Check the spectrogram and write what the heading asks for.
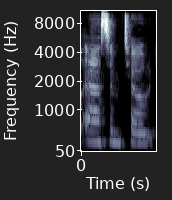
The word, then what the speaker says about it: asymptote: That's how you spell asymptote, and the P is silent.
